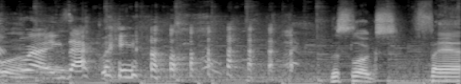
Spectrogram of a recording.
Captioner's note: giggling, laughing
